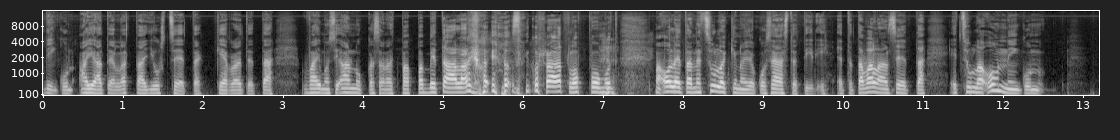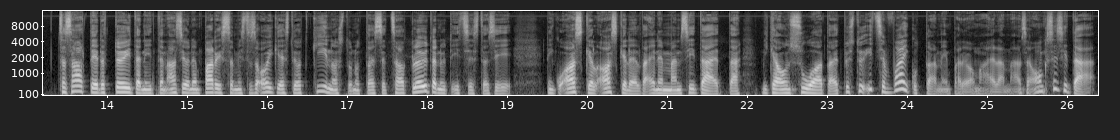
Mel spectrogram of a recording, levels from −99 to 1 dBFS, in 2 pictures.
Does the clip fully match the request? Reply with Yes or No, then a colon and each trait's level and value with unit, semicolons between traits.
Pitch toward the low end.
No: medium, 165 Hz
